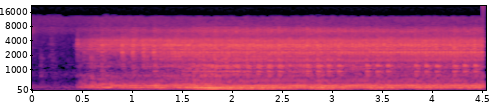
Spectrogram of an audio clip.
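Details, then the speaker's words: AIWA AD-WX929 1980s twin cassette deck, powered on with perished drive belts: quick even ticking about four times a second over the motor whir as bits of old belt on the wheels slap around; ugly noise, owner hopes belts are the only fault. "this so we get rather ugly noise from it um and that is just the wheels turning with bits of the old belt on it"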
